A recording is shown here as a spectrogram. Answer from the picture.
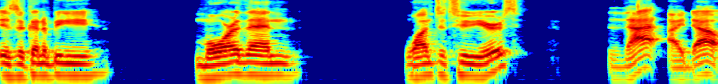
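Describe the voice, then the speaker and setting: Speaking very slowly with long, frequent pauses, a man keeps his medium-pitched voice fairly even in intonation. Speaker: sports podcast host. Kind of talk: casual sports commentary. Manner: halting, many fillers.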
